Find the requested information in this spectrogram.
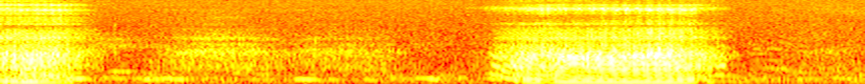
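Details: Woman with a cold snoring heavily: loud, rough, vibrating snores on each breath with quieter breathing between; snoring due to the cold.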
